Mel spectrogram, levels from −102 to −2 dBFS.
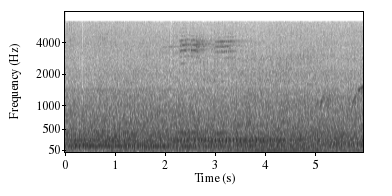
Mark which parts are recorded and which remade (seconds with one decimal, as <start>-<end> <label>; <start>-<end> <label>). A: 0.0-6.0 recorded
